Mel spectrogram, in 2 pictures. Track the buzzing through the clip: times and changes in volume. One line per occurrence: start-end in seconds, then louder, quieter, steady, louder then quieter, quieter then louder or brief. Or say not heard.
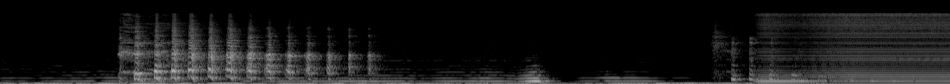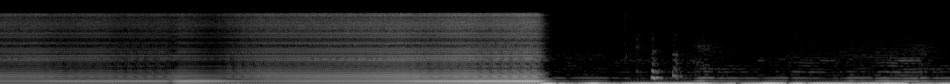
0.0-18.9 louder then quieter.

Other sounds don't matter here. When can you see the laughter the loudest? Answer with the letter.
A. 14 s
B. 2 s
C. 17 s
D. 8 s
B.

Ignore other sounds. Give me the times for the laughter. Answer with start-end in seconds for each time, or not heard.
1.1-3.8, 7.1-9.5, 15.7-16.3.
